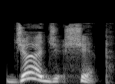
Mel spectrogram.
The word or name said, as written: judgeship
